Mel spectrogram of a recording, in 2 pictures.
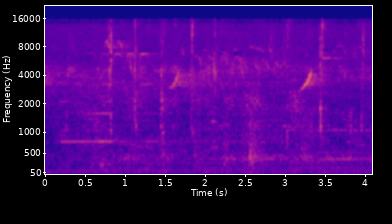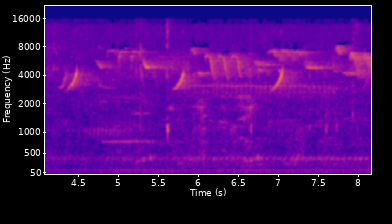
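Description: Small birds chirping in the background: a dozen or so short, upward-hooked chirps repeated every half second or so, with a few higher notes and scattered faint clicks.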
